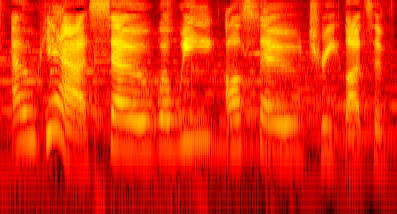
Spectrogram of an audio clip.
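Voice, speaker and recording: A woman is talking while music plays in the background. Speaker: optometrist. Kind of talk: interview answer.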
